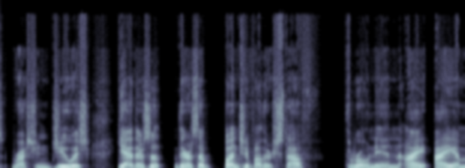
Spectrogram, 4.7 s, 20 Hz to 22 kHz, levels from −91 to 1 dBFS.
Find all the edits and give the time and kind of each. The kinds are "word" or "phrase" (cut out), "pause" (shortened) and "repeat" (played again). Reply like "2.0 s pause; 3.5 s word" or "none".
none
